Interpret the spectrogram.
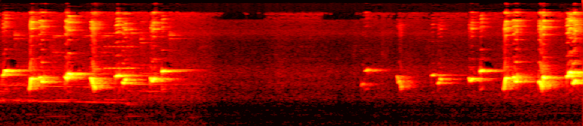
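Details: Sooty-headed bulbul with 'ropel panjang' long song: a burst of quick fluty whistles, a pause of about two seconds, then softer notes building back into the lively warbled chain.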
